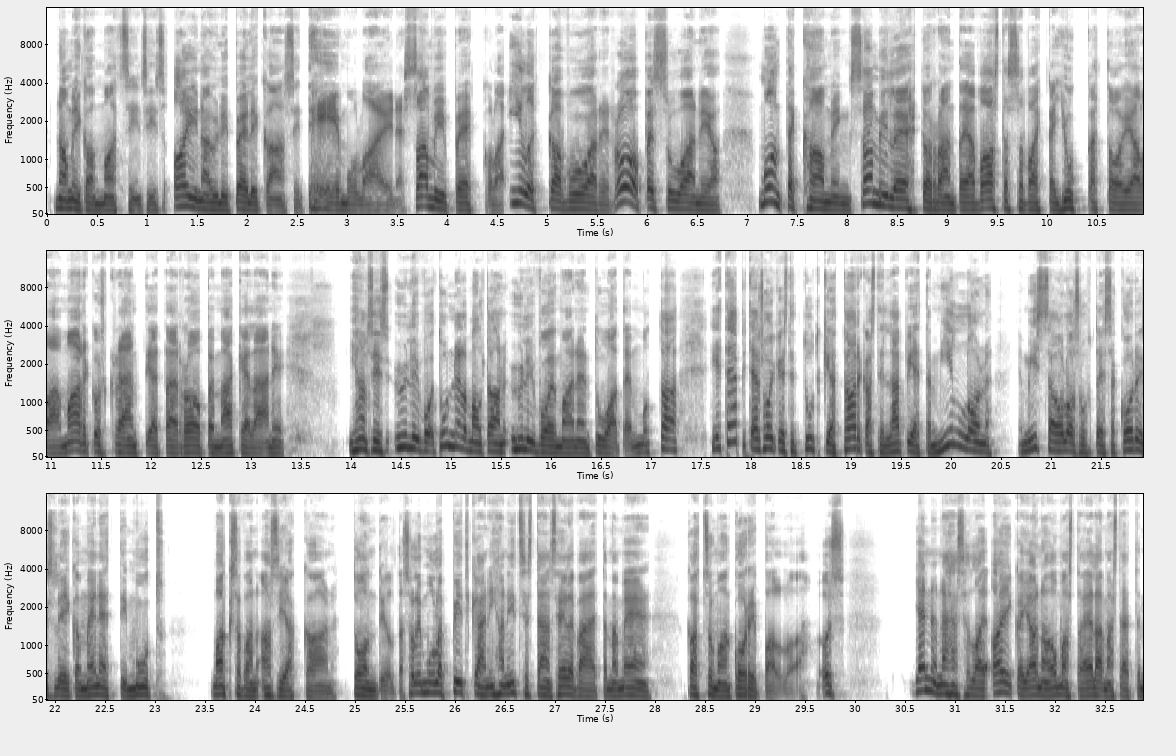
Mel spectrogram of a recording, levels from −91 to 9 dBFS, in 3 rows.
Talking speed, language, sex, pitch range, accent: 135 wpm, Finnish, male, 115-155 Hz, native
